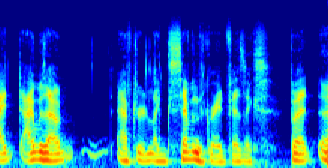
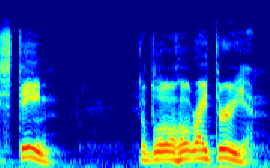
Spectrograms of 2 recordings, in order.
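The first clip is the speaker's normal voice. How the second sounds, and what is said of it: Imitates a teacher's distinctive accent. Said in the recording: “He had this great accent, talked like this the whole time.”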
